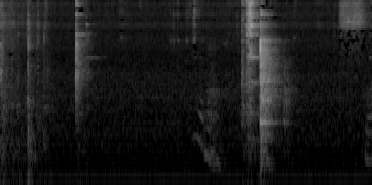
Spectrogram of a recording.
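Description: Glasses and dishes in a Samsung dishwasher clink and clatter as they are handled after a full cycle: a few isolated taps, then a louder cluster of glassy chinks, all fairly close over a faint hum.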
